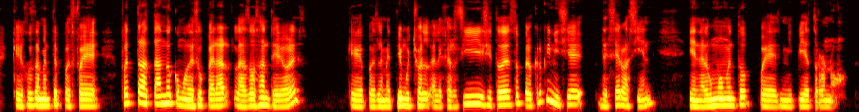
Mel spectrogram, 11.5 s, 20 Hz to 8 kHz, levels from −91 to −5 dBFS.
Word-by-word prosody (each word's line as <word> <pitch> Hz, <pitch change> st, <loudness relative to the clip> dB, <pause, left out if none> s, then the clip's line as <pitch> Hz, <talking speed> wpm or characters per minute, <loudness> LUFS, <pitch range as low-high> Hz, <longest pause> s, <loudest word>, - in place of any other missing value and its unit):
que 125 Hz, -3 st, -1 dB
justamente 130 Hz, +1 st, +3 dB
pues, 130 Hz, -4 st, -5 dB
fue 125 Hz, -2 st, 0 dB, 0.3 s
fue 175 Hz, +1 st, +1 dB
tratando 180 Hz, -1 st, +3 dB
como 140 Hz, -5 st, +1 dB
de 125 Hz, -, +3 dB
superar 130 Hz, 0 st, +1 dB
las 120 Hz, -4 st, -1 dB
2 130 Hz, +2 st, 0 dB
anteriores, 140 Hz, -, 0 dB, 0.5 s
que 120 Hz, -2 st, -1 dB
pues 120 Hz, -1 st, -4 dB
le 120 Hz, -, +1 dB
metí 120 Hz, +3 st, +1 dB
mucho 135 Hz, 0 st, 0 dB
al 130 Hz, -2 st, +1 dB
al 115 Hz, -1 st, -4 dB
ejercicio 150 Hz, +8 st, -1 dB
y -, -, -7 dB
todo 145 Hz, +1 st, +4 dB
esto, 175 Hz, +4 st, -2 dB
pero 130 Hz, -1 st, -1 dB
creo 205 Hz, +1 st, -4 dB
que 250 Hz, -, -1 dB
inicié 160 Hz, -1 st, +1 dB
de 120 Hz, -3 st, -6 dB
0 145 Hz, +2 st, 0 dB
a 125 Hz, -, -2 dB
100 130 Hz, +8 st, -5 dB, 0.4 s
y 125 Hz, -, +2 dB
en 120 Hz, 0 st, +1 dB
algún 125 Hz, +3 st, +3 dB
momento 140 Hz, +4 st, +3 dB
pues, 120 Hz, -1 st, -1 dB
mi 120 Hz, -1 st, -3 dB
pie 125 Hz, -1 st, -1 dB
tronó, 115 Hz, 0 st, -6 dB
130 Hz, 205 wpm, -24 LUFS, 120-150 Hz, 0.5 s, todo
